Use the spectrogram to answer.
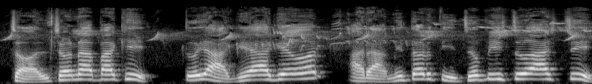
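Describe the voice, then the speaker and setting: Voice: medium pitch, sing-song, takes it slowly, noisy background. A performer voicing a brave, protective male horned farm animal in a fairytale cartoon, speaking earnestly and loyally. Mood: bold, protective. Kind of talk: cartoon character dialogue. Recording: loud music bed behind the voice.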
